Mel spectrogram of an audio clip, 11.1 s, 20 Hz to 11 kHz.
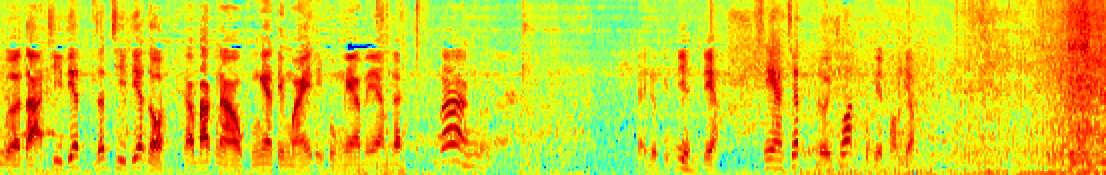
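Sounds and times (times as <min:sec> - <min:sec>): scooter engine revving: 0:07.3 - 0:11.0.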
